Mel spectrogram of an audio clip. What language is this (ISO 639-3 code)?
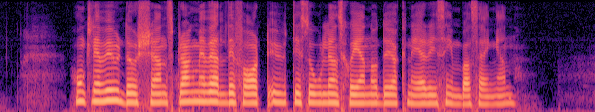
swe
